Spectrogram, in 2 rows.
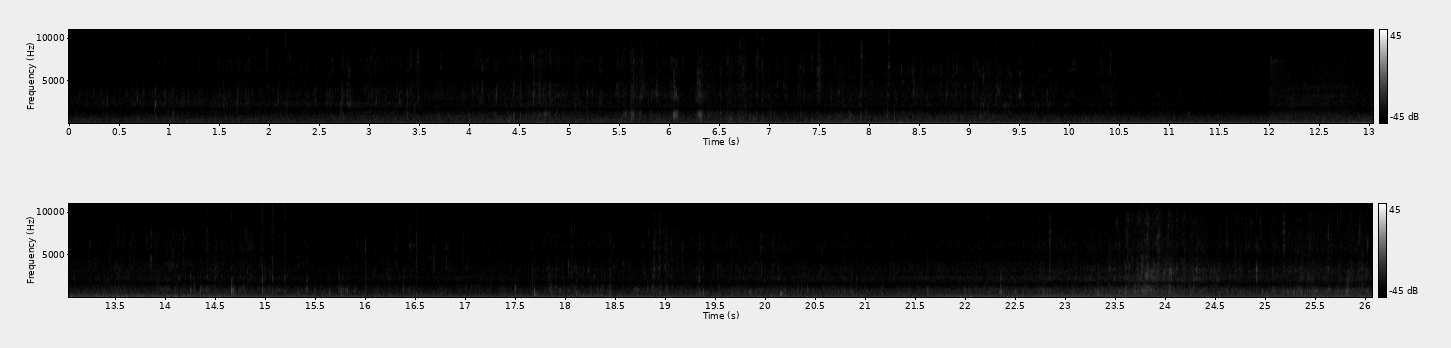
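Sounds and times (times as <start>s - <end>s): pickup truck engine rumble: 0.0s - 26.0s
tyres splashing in mud: 0.0s - 26.0s.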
